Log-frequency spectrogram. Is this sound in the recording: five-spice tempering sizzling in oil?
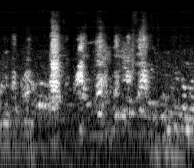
no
